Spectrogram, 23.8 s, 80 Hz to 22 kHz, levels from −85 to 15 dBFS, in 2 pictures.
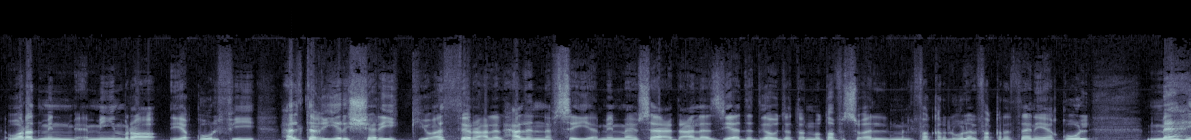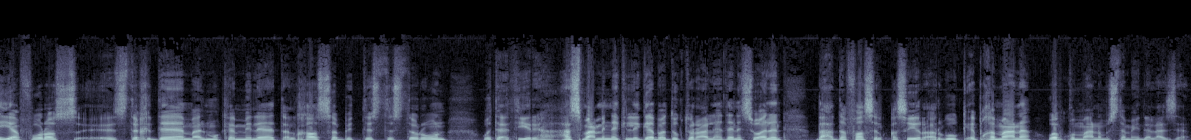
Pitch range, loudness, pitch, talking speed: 110-140 Hz, -15 LUFS, 125 Hz, 130 wpm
